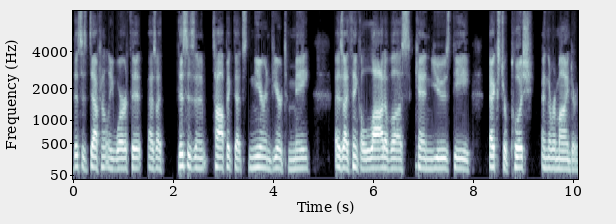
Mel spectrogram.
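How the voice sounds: A man speaks at a fairly slow pace, his pitch medium and moving little. His tone is slightly mellow.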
